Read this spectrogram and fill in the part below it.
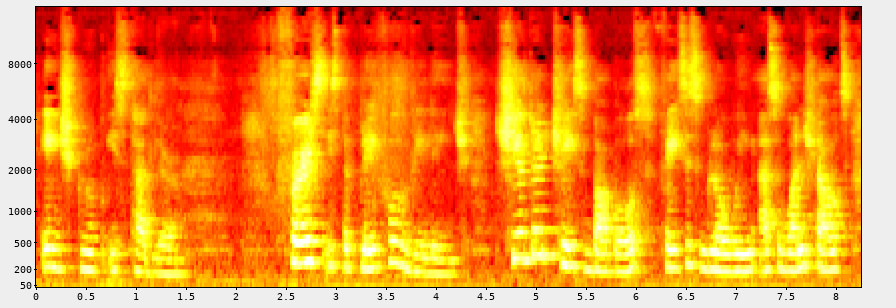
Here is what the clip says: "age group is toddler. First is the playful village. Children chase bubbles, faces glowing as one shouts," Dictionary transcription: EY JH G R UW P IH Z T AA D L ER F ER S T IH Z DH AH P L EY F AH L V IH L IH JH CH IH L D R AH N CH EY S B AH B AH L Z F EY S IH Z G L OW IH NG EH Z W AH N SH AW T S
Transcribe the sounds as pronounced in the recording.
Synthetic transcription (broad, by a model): EY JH G R UW P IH S T AA D L ER F ER S T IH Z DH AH P L EY F AH L V IH L IH JH CH IH L D R AH N CH EY S B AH B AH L S F EY S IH S G L OW IH NG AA S W AH N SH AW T S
